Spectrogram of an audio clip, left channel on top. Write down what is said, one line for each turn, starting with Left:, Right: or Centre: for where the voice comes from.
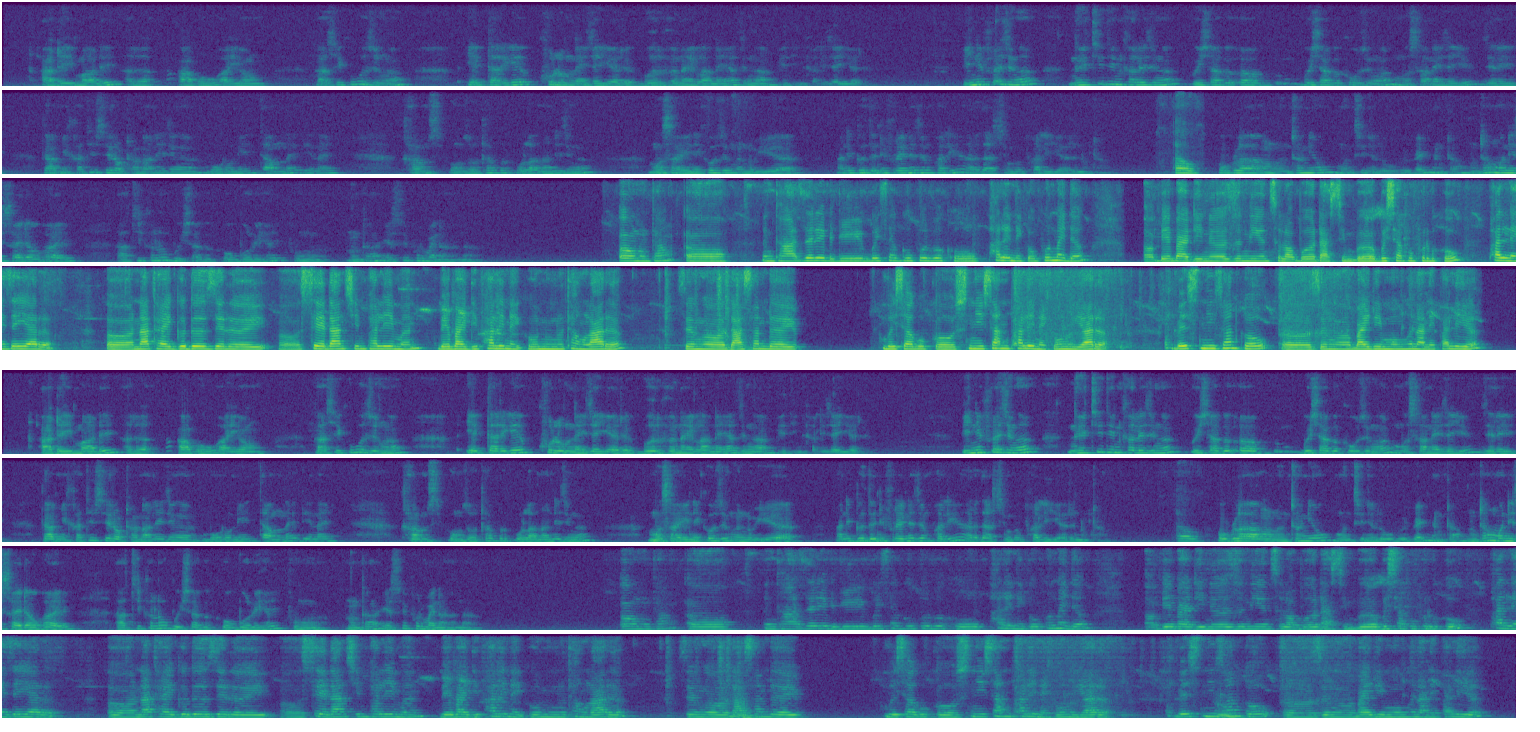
Right: आदै मादै आरो आबौ आयं गासैखौबो जोङो एक थारिखै खुलुमनाय जायो आरो बोर होनाय लानाया जोंहा बेदिनखौ सालि जायो आरो बिनिफ्राय जोङो नैथि दिनखालि जोङो बैसागो बैसागोखौ जोङो मोसानाय जायो जेरै गामि खाथि सेराव थानानै जोङो बर'नि दामनाय देनाय खाम सिफुं जथाफोरखौ लानानै जोङो मोसाहैनायखौ जोङो नुयो आरो माने गोदोनिफ्रायनो जों फालियो आरो दासिमबो फालियो आरो नोंथां
Left: औ
Right: अब्ला नोंथां नोंथांनियाव मोनथिनो लुबैबाय नोंथां नोंथांमोननि साइदआवहाय आथिखालाव बैसागोखौ बोरैहाय खुङो नोंथाङा एसे फोरमायना होनो
Left: औ नोंथां नोंथाङा जेरैबायदि बैसागु फोरबोखौ फालिनायखौ फोरमायदों बेबादिनो जोंनि ओनसोलावबो दासिमबो बैसागु फोरबोखौ फालिनाय जायो आरो नाथाय गोदो जेरै से दानसिम फालियोमोन बेबायदि फालिनायखौ नुनो थां जोङो
Right: औ
Left: दासान्दि बैसागुखौ सिनि सान फालिनायखौ नुयो आरो बे स्नि
Right: औ
Left: सानखौ जोङो बायदि मुं होनानै फालियो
